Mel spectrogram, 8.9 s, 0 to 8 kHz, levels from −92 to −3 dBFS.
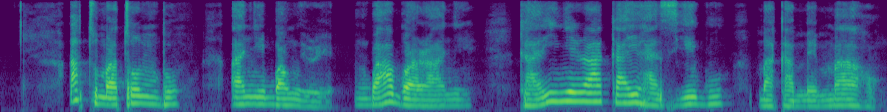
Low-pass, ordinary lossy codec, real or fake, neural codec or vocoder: none; none; fake; codec, 16 kHz, 4 kbps, FreqCodec, smaller model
